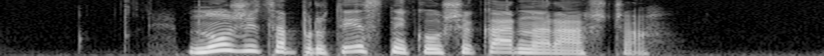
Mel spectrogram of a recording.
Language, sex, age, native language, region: Slovenian, female, 60+, Slovenian, Central Slovenia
